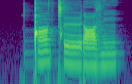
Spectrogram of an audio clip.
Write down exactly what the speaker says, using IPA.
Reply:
ŋ͡ǃ ɑ̃ ǀ øː ɾ ɑ z ĩ

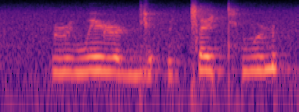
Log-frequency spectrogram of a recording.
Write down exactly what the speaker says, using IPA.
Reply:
ɭ y w e ɭ ɔ ɖ ɟ e h ʉ ǀ ɛ cʰ u ɳ

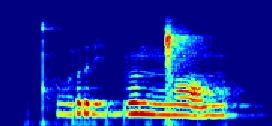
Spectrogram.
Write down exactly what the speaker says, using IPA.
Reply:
kʰ ɔ̤ r i̤ b ɵ ŋ ŋ͡ǀ ɒ ŋ

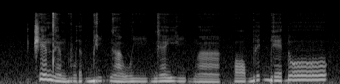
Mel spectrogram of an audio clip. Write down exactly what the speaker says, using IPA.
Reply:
t͡ʃ ɛ̃˦ d ɛ̃˨ b u˨ ɾ ə˨ ɡ͡b i˨˦ ɡ ã˨ w iː˨ ɡ ɛ̃˧ j i˨ b ã˨ | ɔ˨ b e˦ ɡ͡b e˧ ɗ oː˦

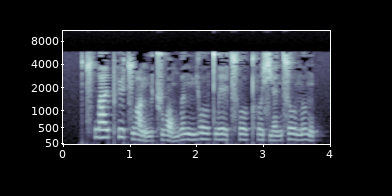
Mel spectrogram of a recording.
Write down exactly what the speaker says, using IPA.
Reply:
t͡sʰ w a˥ ɪ̯ pʰ y˥˩ t͡s w ɑ̰˨˩ ŋ n̪ y˦ ʈ͡ʂ w ɔ̰˨˩ m w ə˥˧ n m j o˥˧ ʊ̯ t̪ w e˥˧ ɪ̯ t͡sʰ o˥˧ ʊ̯ kʰ ɤ˥˩ ɕ j ɛ˧˥ n s o˥˧ ʊ̯ n̪ ɤ˥˩ ŋ

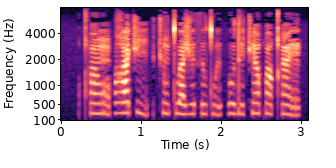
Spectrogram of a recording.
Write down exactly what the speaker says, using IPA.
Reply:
qʰ õ | ʁ a t͡ʃ i | t͡ʃ õ tʷ a ʒ ɪ θ ɪ tʷ ɪ | ʊ d e t͡ʃ ẽ qʷ ã qʰ ẽ

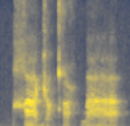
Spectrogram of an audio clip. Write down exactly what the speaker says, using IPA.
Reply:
χ a ɡʲ ɔ qʰ o ħ p w a

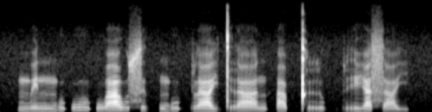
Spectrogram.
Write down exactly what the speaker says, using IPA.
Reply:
m e˧ n m u˥˩ ʔ w u˥˩ ʔ w a˥˩ w s ɯ˨˩ k̚ m u˥˩ ʔ p l a˥˩ j t r aː˧ n ʔ a˦˥ p̚ kʰ r u˨˩ k̚ p r i˥˩ a̯ s a˨˩ j

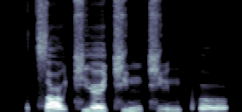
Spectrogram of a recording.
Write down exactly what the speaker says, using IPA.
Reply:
t͡s ɑ˥˩ ʊ̯ t͡ɕ j ɛ˥ t͡ɕ i˥˩ ŋ t͡ɕ ḭ˨˩ n pʰ ɤ˥˩

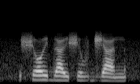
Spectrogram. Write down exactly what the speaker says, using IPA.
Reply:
ʃ ɔ ɪ̯ d a ɪ̯ ʃ ə v d͡ʒ a n

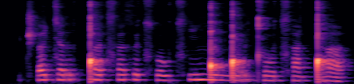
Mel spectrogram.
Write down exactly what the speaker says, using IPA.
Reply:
t͡ʃʼ ɐ c ɐ r ǃ ɐ t͡sʰ ɐ x ɵ t͡sʰ o w t͡sʰ i ŋ͡ǃ ʉ ŋ͡ǃ ɐ r cʰ o t͡sʰ a ɡ͡ǃ a

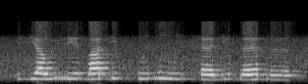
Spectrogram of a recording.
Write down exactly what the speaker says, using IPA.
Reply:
zʲ a w rʲ e b a tʲ ɛ kʷʰ i d w i w i tʰ ɛ dʲ ɘ b ɛ b ɘ

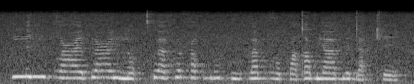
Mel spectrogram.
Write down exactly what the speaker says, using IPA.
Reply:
nː ə˦ ɲ ʏ˦˨ b ʁʷ ə˨ ʕ ɛ˨ p ʏ˦ ʕ ʏ˦ nː ɔ˨ ʔ kʷʰ a˦˨ x u˦ ħ ɔ˦ ʔ b u˦ p u˨ b a˦ b ʁʷ ə˨ p ə˨ tˤ u˦ b j a˦ b ə˦ d a˨ ʔ cʰ e˨

